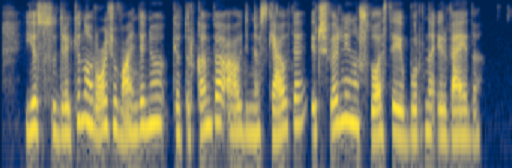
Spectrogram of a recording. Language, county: Lithuanian, Kaunas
